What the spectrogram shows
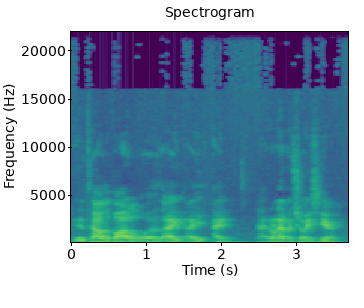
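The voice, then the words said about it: Imitates another person's voice. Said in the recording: “that your impression of Damaris?”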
